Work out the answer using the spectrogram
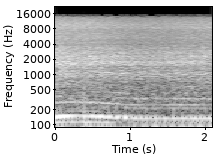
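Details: V8 with freshly rebuilt Holley 4150 double-pumper carburetor and 4.5 power valve, not in gear, revved and held during tuning: deep, even roar at a steady raised speed with no misfire or stumble; normal rev, running clean.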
